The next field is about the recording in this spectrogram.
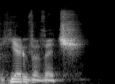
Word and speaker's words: Jovovich: It's absolutely Jovovich. Not. It's Mila Jovovich.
